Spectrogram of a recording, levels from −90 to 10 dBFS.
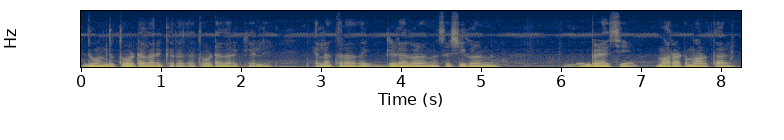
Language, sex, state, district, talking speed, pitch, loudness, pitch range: Kannada, male, Karnataka, Koppal, 85 wpm, 115 Hz, -15 LUFS, 110-120 Hz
